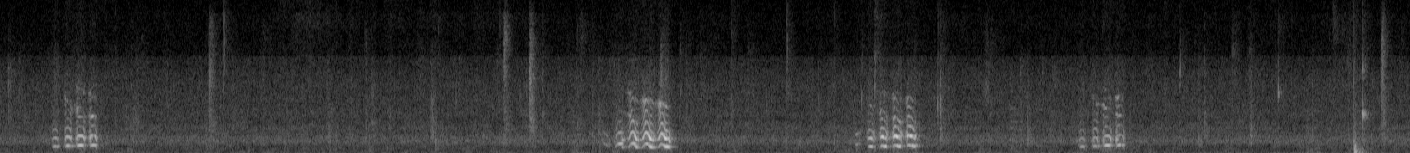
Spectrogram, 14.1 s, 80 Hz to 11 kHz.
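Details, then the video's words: Mountain frog calling on a mild, spring-like January 21 in falling rain; four separate bursts of rapid, pulsed chuckling croaks, each about half a second long, spaced two to three seconds apart over a faint background hiss. "개구리가 울어요"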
